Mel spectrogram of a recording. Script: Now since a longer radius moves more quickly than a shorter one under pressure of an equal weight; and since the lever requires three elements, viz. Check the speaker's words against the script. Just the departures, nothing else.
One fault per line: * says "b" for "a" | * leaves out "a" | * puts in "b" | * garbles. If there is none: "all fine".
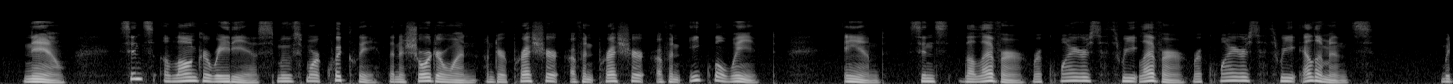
* puts in "pressure of an"
* puts in "lever requires three"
